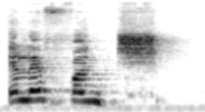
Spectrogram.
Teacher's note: quando a gente fala a palavrinha sorvete, sai o som do I no final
